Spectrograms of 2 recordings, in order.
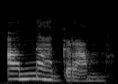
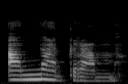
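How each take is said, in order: The two takes are said the same way.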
